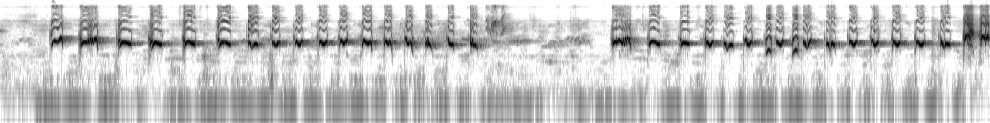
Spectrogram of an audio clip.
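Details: Caged greater green leafbird in full song, used to rouse rival leafbirds and keep their temper steady for contests: long bursts of rapid, high, ringing chirps, a pause, then another rapid series, over a low steady hum.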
